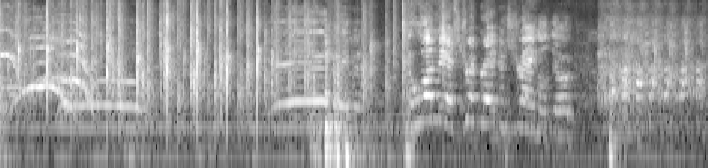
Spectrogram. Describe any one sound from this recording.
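Electric guitars play loudly with a live band.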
